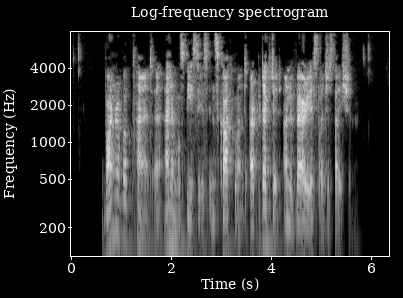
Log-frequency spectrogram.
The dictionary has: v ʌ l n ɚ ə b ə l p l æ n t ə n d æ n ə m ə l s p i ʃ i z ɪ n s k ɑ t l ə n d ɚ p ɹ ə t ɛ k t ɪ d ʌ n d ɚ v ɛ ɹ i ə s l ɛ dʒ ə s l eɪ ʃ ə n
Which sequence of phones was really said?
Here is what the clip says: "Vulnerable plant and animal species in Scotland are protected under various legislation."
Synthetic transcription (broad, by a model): v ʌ l n ɚ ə b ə l p l æ n t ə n æ n ə m ə l s p i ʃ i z ɪ n s k ɑ t l ə n d ɚ p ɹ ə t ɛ k t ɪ d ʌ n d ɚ v ɛ ɹ i ə s l ɛ dʒ ə s l eɪ ʃ ə n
